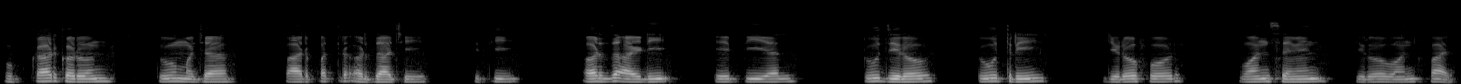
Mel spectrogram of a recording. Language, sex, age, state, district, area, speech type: Goan Konkani, male, 30-45, Goa, Quepem, rural, read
